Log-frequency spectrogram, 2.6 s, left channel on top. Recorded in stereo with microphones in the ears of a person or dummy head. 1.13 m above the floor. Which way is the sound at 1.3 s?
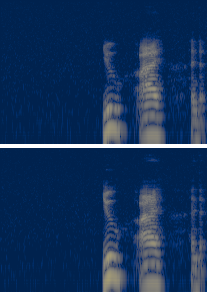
35° right (ahead or behind).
